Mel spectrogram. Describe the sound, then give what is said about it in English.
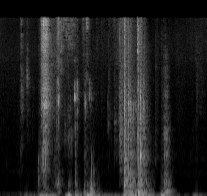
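A door being unlocked and opened: a run of metallic clicks, rattles and thunks over about three seconds, ending with a couple of softer bumps. “I gotta open the door”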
